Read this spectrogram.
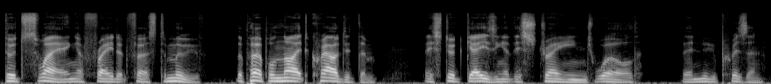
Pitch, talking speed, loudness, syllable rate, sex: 125 Hz, 170 wpm, -19 LUFS, 4.3 syllables/s, male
